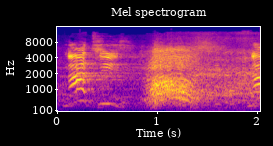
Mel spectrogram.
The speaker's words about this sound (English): on the streets as a wall of protesters were met by riot police and water cannon. They're protesting the creation of a new youth wing of the far-right Alternative for Germany party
